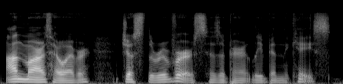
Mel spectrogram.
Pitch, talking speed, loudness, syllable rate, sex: 100 Hz, 190 wpm, -22 LUFS, 6.1 syllables/s, male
